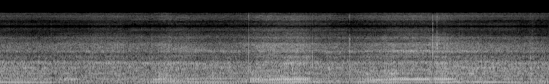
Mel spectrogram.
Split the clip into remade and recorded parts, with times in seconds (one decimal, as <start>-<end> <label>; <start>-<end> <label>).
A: 0.0-1.3 recorded; 1.3-4.3 remade; 4.3-5.5 recorded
